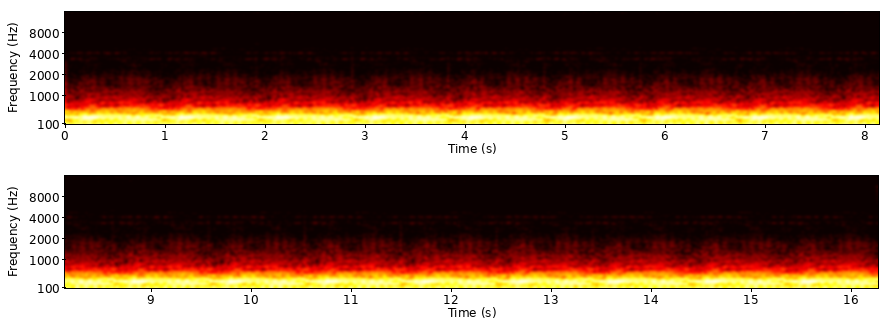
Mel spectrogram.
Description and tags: energy hum
A scifi energy blade hum sound. Made in audacity, based off of a distorted digiridoo sound, extended and added some basic wahwah for effect.
energy, humming, lightsword, hum, scifi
